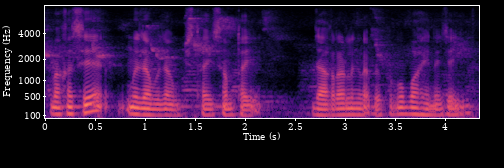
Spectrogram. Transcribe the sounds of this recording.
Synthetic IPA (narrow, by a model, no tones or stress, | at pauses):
bakʰasemɯzaŋmɯzaŋbistʰajsamtʰaj | zaɡɾalɯŋɾa̰bepʰɯbɔbaɦajnajza̰j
